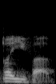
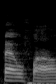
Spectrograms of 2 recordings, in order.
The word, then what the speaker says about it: Belvoir: Yeah, but it's still not Belvoir.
